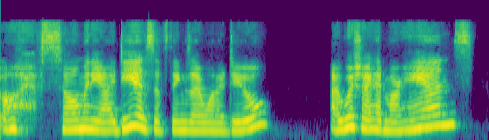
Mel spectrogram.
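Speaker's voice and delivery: ordinary delivery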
